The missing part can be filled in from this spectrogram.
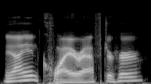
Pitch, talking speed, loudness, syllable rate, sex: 145 Hz, 200 wpm, -16 LUFS, 5.8 syllables/s, male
